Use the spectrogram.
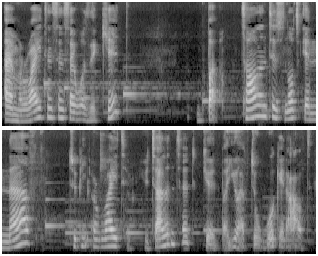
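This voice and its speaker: Moroccan-born woman, arabic first language, slow and kinda gravelly, rambles w lots of "like", faint music behind. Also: on the low side, lively intonation, darkish tone. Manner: rambling, frequent restarts and "like" fillers. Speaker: self-publishing tutorial host. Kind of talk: unscripted spoken tutorial.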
